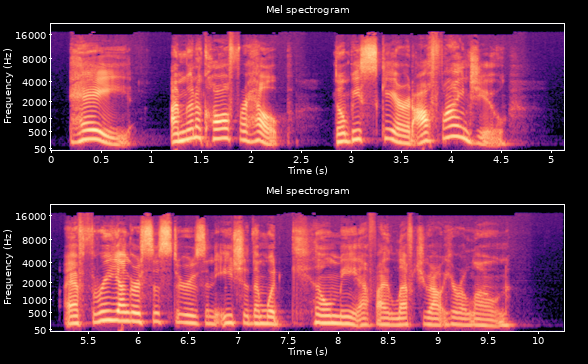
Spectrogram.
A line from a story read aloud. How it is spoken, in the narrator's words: cried out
